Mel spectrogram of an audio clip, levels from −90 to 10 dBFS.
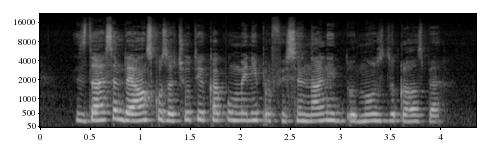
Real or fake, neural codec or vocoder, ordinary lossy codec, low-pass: fake; vocoder, 44.1 kHz, 128 mel bands, Pupu-Vocoder; none; 19.8 kHz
